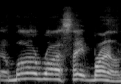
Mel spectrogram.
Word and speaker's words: Amon-Ra St. Brown: Amon-Ra St. Brown, that's his name.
